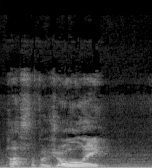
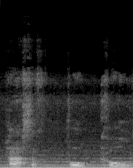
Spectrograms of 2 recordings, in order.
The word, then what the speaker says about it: pasta fagioli: the italian my grandmother used to say is pasta vasu what the italian americans call it pasta fagioli i think the americans say pasta full cold some stupid thing um what you're going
